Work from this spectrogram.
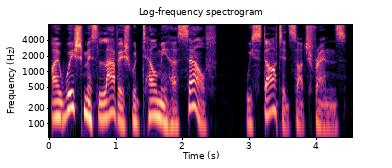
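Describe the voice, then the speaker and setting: A man's voice: medium pitch, big pitch swings, slow, husky, no echo, clean studio sound, exaggerated voice. A man voicing a naive, dreamy young Edwardian lady in a storybook, speaking politely and earnestly. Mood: mildly annoyed. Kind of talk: audiobook character dialogue.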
